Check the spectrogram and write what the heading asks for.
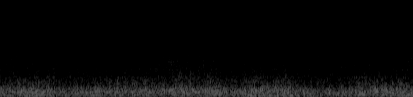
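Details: Student nurse abdominal assessment, stethoscope over the femoral artery after the aortic, renal and iliac sites: steady low rumble with no whooshing bruit, a normal finding.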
